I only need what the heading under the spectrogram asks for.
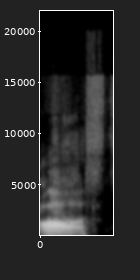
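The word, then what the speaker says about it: arsed: I I can't be asked oh there you go I can't be you can't be asked you can't be H can't be a r s e d but you don't really pronounce the a I can't be asked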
